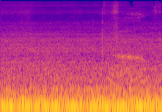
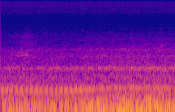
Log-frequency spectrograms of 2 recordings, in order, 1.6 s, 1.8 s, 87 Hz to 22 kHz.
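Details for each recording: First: 2013 Ford F150 heater blower fan, quiet at speeds two and three. At step four a low drumming rumble starts because the blower wheel was pried about 1/32 inch off the motor base and vibrates. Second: 2013 Ford F150 heater blower after refitting, blades shifted off the motor base: low, steady airy rumble, quiet on the second step, starting to drum from the fourth step; imbalance persists.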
